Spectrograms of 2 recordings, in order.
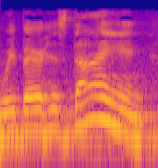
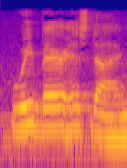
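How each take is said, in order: First: "We bear his dying" said slowly, each word weighed; slow it down so it sinks in; slow emphatic repeat. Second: Said in the usual way. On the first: Shown as a demonstration. Preacher repeating the line slowly for the congregation.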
